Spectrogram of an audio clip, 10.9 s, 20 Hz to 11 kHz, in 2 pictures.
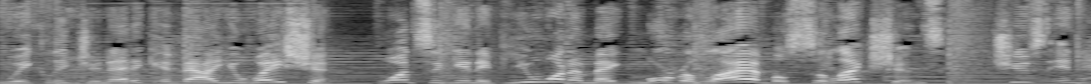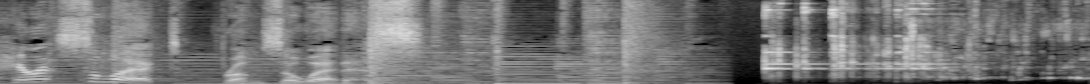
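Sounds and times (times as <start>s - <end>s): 
speech: 0.0s - 7.7s
bright glass clink: 9.3s - 10.8s
cool water poured into a glass: 9.3s - 10.8s.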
